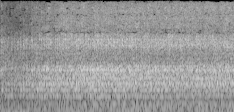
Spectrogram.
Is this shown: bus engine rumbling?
yes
